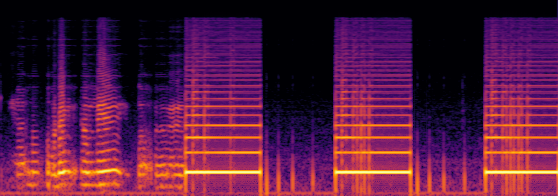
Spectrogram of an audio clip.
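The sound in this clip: Telephone busy tone after a dropped call on a phone-in farm program: three loud, steady beeping tones in a regular on-off pattern, following a brief stretch of talk at the start.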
